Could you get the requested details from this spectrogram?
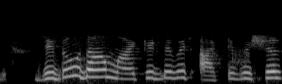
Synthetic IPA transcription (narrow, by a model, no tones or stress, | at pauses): d͡ʒid̪oːd̪ãːmːaːɾkeʈ̚d̪eʋɪt͡ʃaːɾʈifiʃəl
